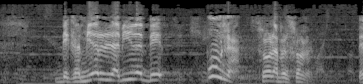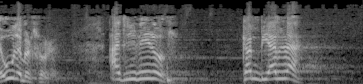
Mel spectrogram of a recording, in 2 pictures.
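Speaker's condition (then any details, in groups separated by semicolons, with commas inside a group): Down syndrome; trisomy 21, three copies of chromosome 21, genetic, congenital, age 47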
